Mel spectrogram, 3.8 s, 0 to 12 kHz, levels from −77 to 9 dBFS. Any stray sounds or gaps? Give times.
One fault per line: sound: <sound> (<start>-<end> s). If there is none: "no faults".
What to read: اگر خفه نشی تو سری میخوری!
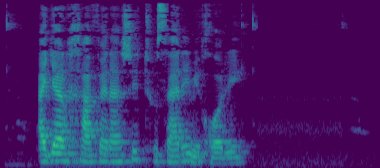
no faults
